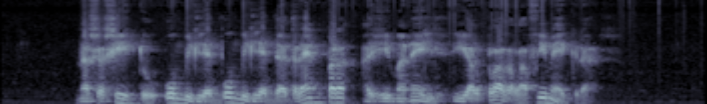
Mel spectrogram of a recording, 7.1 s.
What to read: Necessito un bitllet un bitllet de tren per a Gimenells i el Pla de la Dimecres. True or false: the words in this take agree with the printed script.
true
